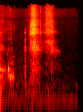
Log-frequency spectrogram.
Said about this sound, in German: ich höre ihn atmen, das ist schon mal ein gutes Zeichen.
